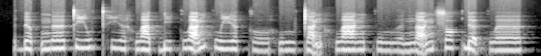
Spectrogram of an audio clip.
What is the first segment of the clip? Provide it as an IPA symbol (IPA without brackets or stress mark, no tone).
ɗ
